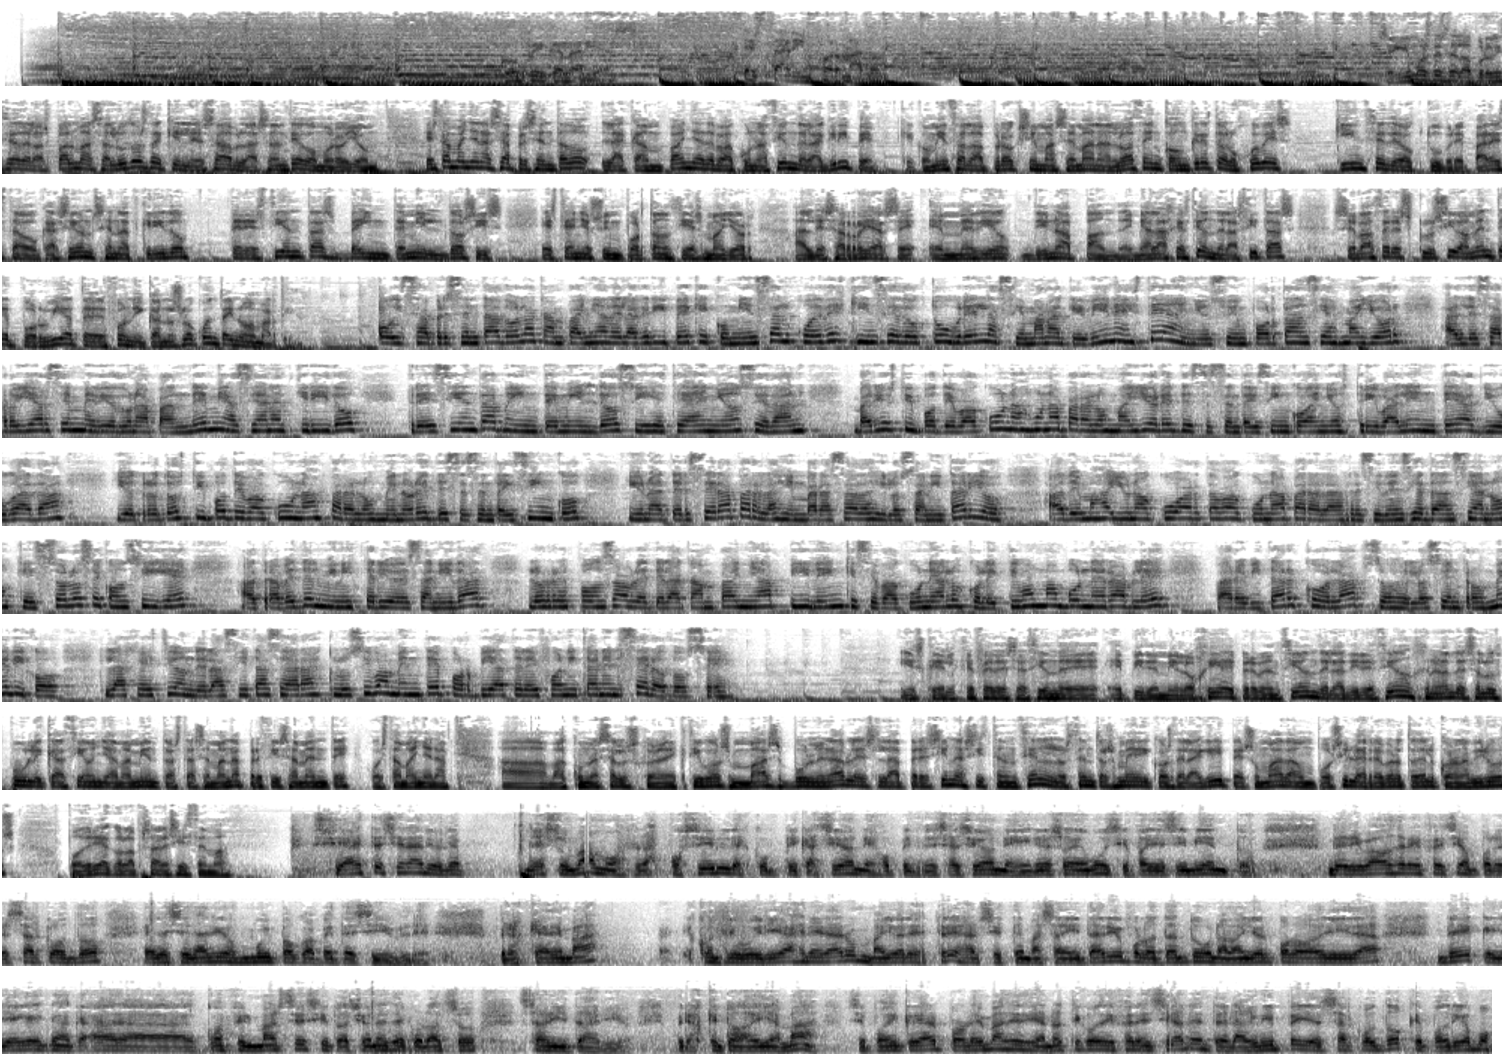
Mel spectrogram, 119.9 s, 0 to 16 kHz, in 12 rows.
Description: Informativo local 7 de Octubre del 2020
